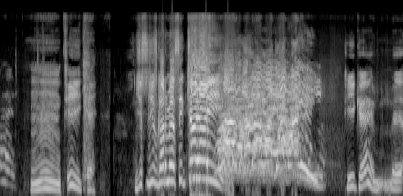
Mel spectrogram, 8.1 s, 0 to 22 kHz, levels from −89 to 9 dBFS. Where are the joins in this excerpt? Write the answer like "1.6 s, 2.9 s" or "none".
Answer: 2.4 s

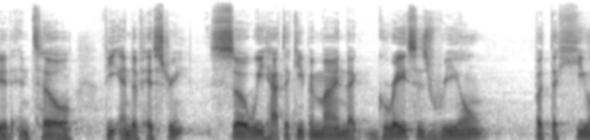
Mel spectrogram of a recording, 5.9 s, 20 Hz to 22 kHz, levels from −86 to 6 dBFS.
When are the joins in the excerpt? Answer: 2.1 s

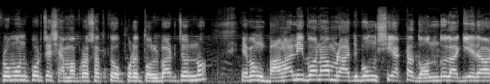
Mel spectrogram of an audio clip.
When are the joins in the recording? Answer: none

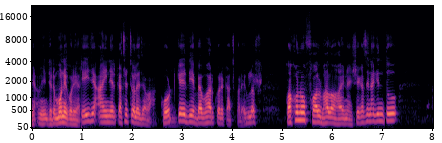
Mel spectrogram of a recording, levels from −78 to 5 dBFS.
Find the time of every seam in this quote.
0.9 s

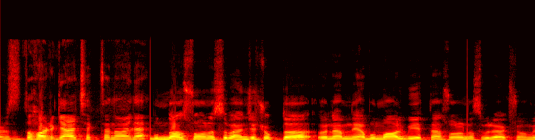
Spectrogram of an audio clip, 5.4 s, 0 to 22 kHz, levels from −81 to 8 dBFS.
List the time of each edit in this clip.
1.5 s, 3.1 s, 4.7 s

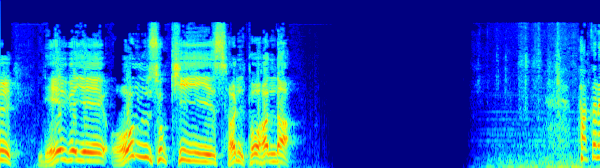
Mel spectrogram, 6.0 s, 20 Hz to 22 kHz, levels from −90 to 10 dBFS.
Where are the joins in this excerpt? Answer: none

